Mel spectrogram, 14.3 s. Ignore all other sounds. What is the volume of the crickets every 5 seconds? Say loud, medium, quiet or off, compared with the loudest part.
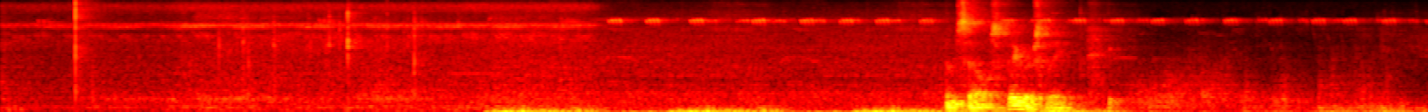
loud, loud, medium.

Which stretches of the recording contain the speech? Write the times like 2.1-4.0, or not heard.
9.2-11.1.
